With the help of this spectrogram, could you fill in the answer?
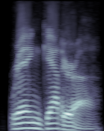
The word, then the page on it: rangatira: American English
